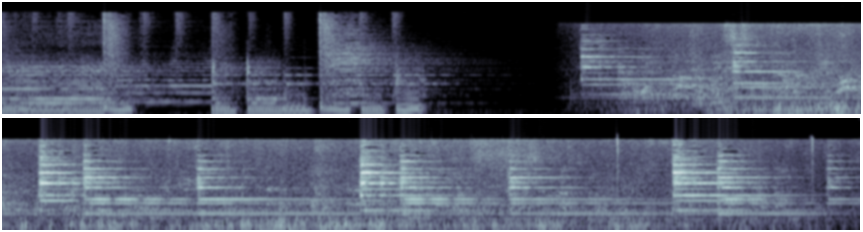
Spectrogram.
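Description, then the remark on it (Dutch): Large church bells of the Sint-Bavo church in Haarlem ring out loudly, first in a few separate resonant strokes, then after a brief pause in a dense, continuous peal with overlapping tolls and long ringing overtones. “Nou, dat waren de kerkklokken van de Sint-Bavo in Haarlem.”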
